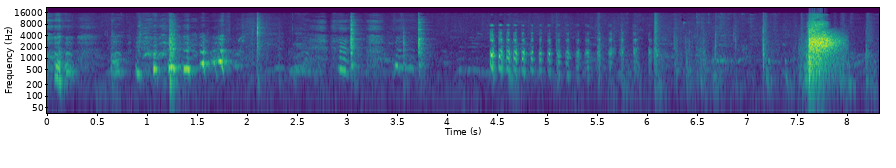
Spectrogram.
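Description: Two people reacting to very spicy noodles without words: gasping exclamations and sharp clicks, then a rapid, stuttering run of laughter about halfway through. Near the end comes a loud burst of breath, the loudest sound.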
